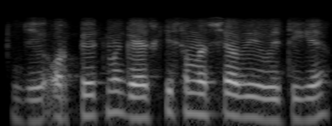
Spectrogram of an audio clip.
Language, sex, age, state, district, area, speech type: Hindi, male, 30-45, Rajasthan, Karauli, rural, conversation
